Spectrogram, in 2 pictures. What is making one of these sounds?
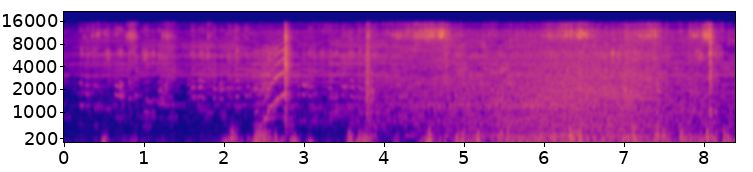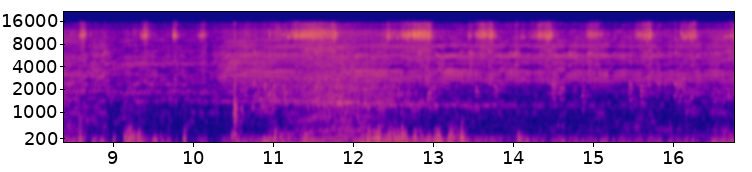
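Electric hair clippers buzz while cutting hair.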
